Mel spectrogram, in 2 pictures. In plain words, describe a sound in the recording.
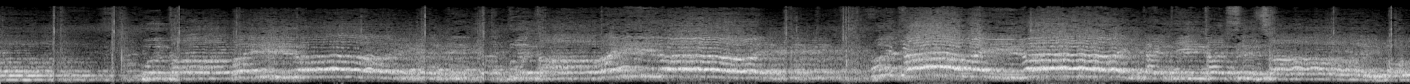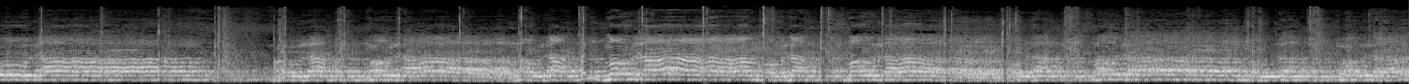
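A young man chants loudly and rhythmically into a microphone, heard through a loudspeaker.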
